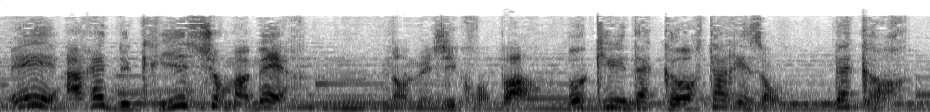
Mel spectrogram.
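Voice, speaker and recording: A man dubbing a harried grown son who keeps coaxing everyone to calm down in a dubbed television drama. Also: sits high, moderate pace, over music. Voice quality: coaxing, exasperated. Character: harried grown son trying to keep the peace.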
